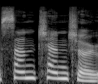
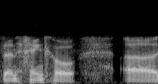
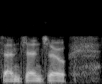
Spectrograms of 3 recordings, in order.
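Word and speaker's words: Sanxenxo: You're in a place that's spelt with two X's. Two X's and much controversy, whether it's San Censo or San Henko, depending on who you speak to. Locals will call it San Censo, and the locals say that it's pretentious people from Madrid who pronounce it otherwise.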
